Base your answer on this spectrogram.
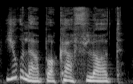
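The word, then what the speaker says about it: Jólabókaflóð: Also, das ist tatsächlich eins der einfachsten Worte, die es gibt. Jola Bockerflott. Also man spricht es tatsächlich fast, wie man es schreibt, und das ist ein Wunder im Isländischen und Deutschen.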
